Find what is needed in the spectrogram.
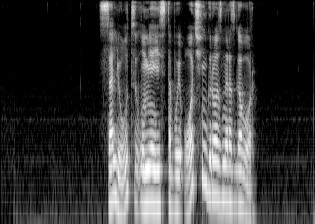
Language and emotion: Russian, positive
